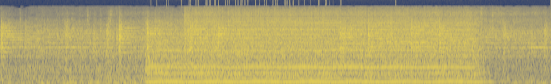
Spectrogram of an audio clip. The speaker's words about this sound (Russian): коричневых грузовых вагонов. Кабина локомотива. Машинист устало поворачивает ручку хода.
